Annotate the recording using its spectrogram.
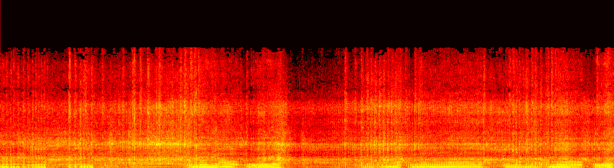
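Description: A dirt bike engine revs up and down loudly.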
